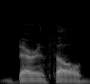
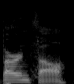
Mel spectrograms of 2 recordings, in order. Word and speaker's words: Bernthal: You pronounce his name as if he's a Baronthal bear. He is a Baronthal bear. Sean Bernthal.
